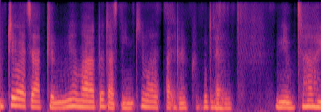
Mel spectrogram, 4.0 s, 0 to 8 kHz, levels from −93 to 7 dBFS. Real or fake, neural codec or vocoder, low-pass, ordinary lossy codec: fake; codec, 16 kHz, 0.5 kbps, FreqCodec, smaller model; 7.2 kHz; none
